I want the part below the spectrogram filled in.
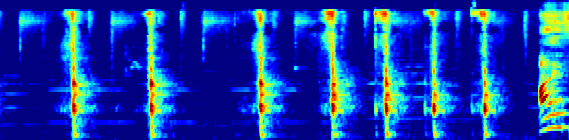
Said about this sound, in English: Slice the garlic thinly.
